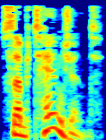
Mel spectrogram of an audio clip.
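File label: "subtangent", British English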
